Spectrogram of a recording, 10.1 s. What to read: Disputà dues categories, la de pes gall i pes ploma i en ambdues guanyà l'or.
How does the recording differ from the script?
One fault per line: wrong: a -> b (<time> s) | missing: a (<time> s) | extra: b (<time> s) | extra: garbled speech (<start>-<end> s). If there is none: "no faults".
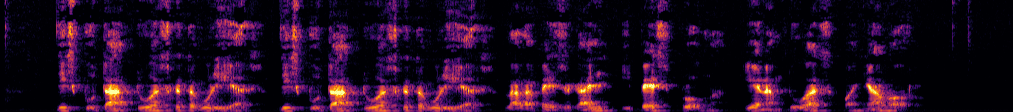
extra: disputà dues categories (2.8 s)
